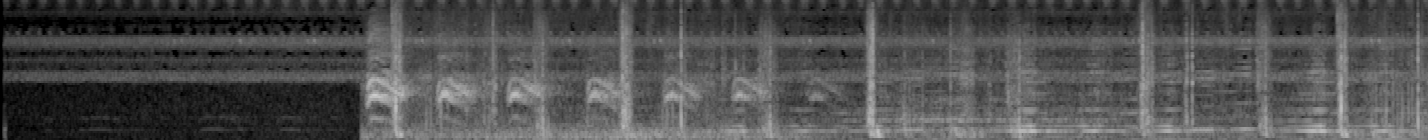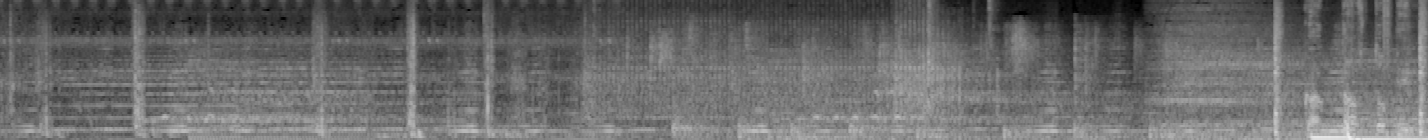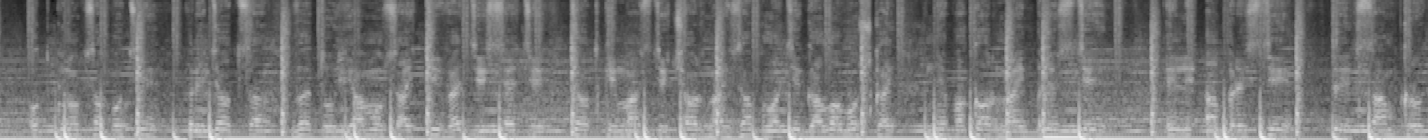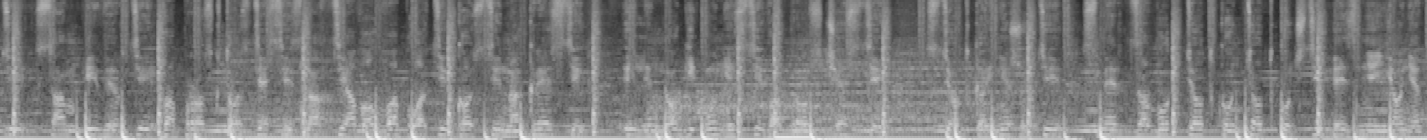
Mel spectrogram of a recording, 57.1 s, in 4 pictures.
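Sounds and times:
slowed reverb music: 0:24.3 - 0:57.1.

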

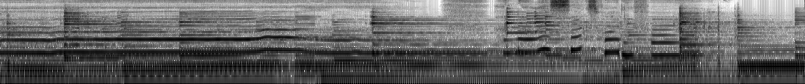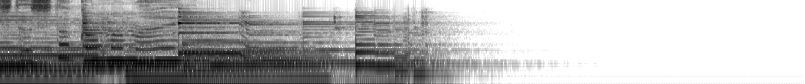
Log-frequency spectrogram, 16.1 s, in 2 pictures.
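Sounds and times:
acoustic music: 0:00.0 - 0:12.7.

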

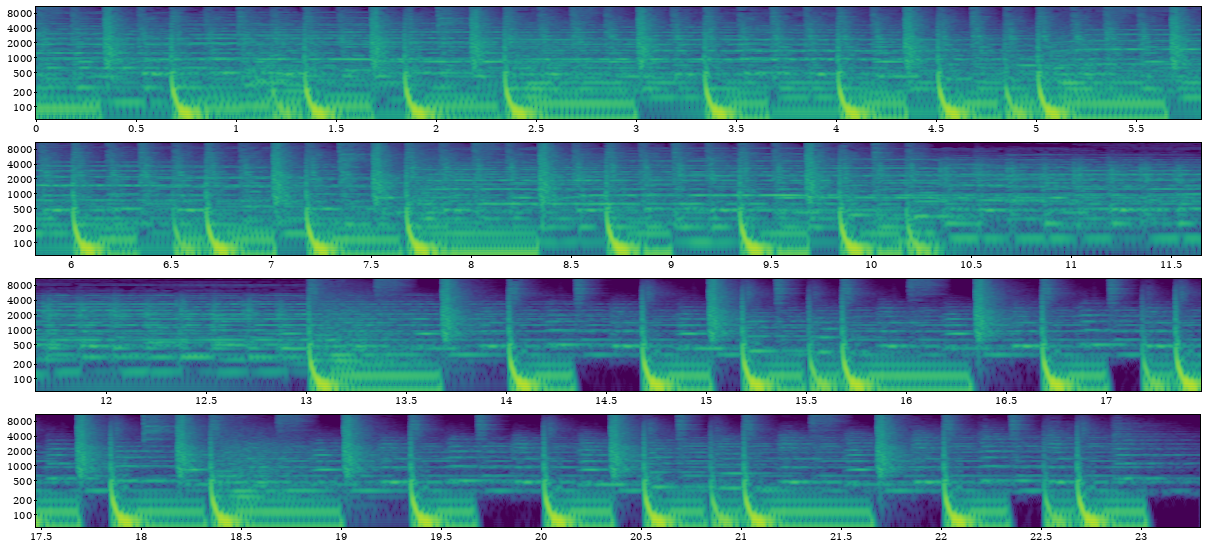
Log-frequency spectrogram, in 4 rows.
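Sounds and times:
hard motivational epic rock type hip hop instrumental beat: 0:00.0 - 0:23.2.

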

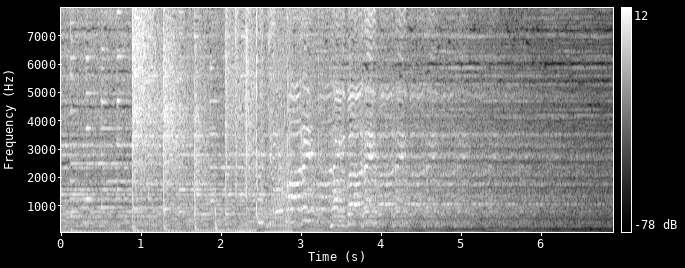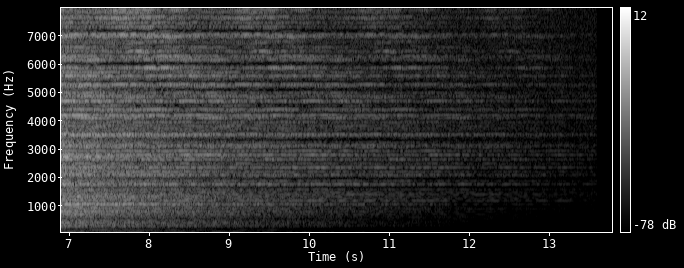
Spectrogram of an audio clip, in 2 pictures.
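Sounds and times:
hardstyle remix: 0:00.0 - 0:07.6.

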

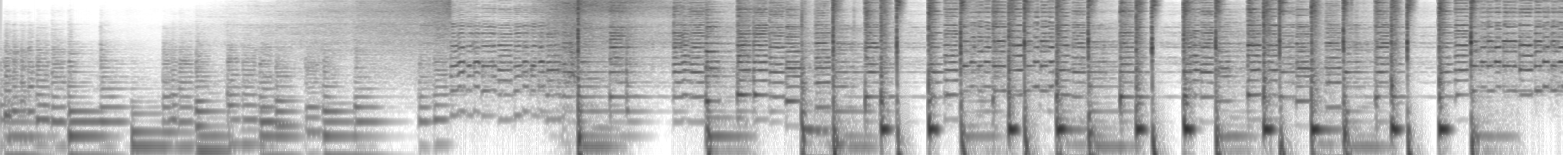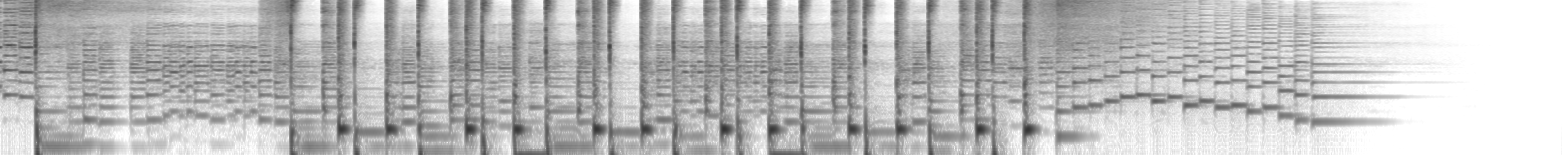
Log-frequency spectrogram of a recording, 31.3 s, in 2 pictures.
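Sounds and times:
reggaeton bass: 0:00.0 - 0:04.1, 0:05.7 - 0:15.3, 0:16.0 - 0:16.7, 0:18.5 - 0:26.6.

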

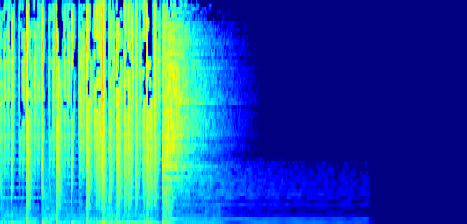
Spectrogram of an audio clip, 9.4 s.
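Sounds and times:
Turkmen songs karaoke backing track: 0:00.0 - 0:04.4.

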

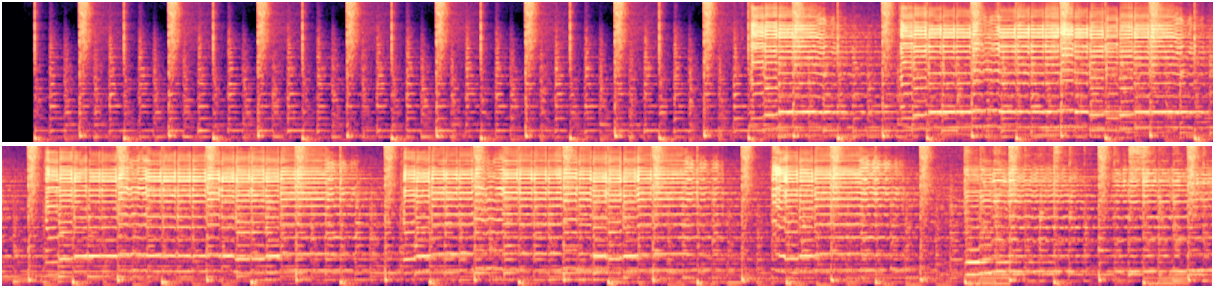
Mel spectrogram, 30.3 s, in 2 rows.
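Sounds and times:
saxophone: 0:00.5 - 0:30.2
violin: 0:27.2 - 0:30.2.

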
